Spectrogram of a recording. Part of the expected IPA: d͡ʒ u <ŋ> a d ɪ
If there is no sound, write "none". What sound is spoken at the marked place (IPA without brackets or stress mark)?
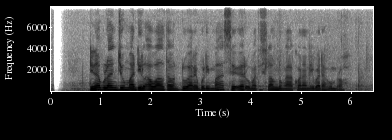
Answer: m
